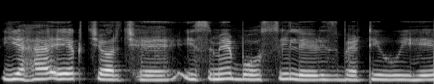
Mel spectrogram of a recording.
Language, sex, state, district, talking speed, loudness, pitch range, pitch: Hindi, female, Uttar Pradesh, Saharanpur, 150 wpm, -15 LUFS, 215-245 Hz, 225 Hz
